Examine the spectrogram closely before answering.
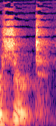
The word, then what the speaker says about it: zerk: filled made sure that our zerk or zert depending on how or who you pronounce this little it's just a grease zerk or zert and screw that in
